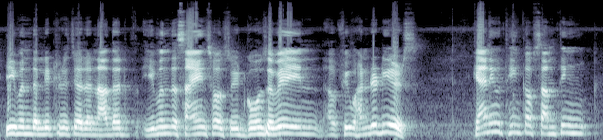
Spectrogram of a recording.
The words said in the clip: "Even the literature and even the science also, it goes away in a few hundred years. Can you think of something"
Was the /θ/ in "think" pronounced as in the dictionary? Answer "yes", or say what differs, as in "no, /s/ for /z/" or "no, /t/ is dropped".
no, /t/ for /θ/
